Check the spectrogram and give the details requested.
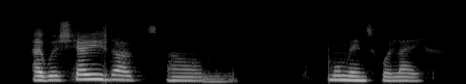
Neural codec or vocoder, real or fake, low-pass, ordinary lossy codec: codec, 16 kHz, 0.5 kbps, X-Codec, WavLM features, trained on Multilingual LibriSpeech; fake; none; none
